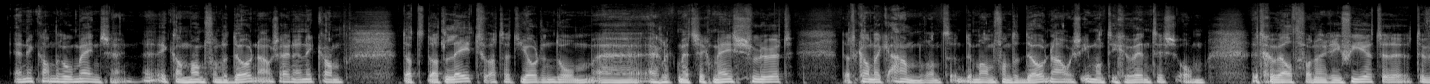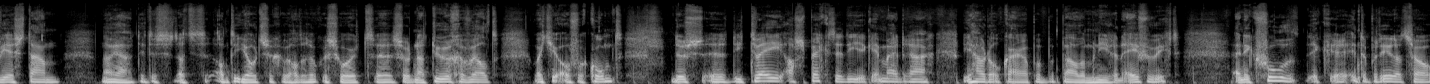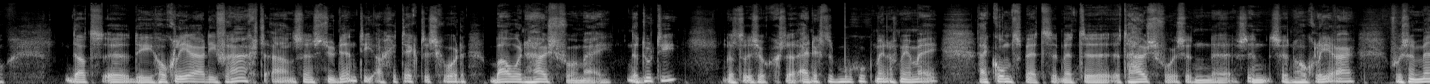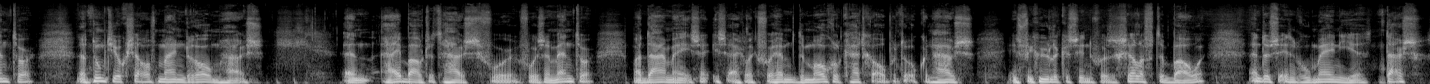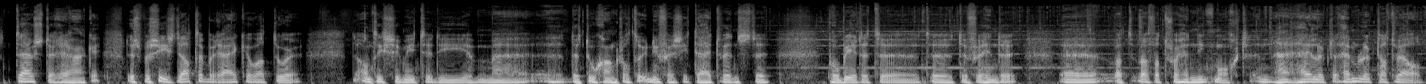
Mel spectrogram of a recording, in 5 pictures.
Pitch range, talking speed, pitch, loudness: 100-120 Hz, 190 wpm, 110 Hz, -18 LUFS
